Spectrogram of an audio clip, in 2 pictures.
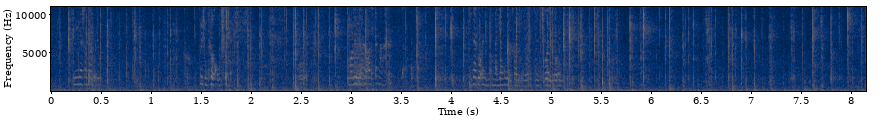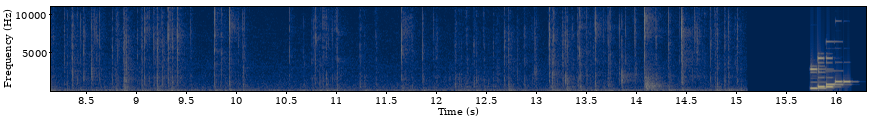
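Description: Rapid typing on a laptop keyboard: a dense run of quick key clicks over a low steady hum. It cuts off suddenly about fifteen seconds in, and a short electronic chirp follows near the end.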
